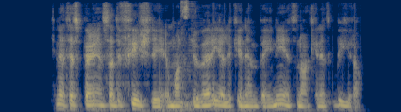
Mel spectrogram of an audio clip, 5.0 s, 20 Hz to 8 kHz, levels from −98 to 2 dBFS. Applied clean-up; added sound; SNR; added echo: neural mask model DeepFilterNet 3.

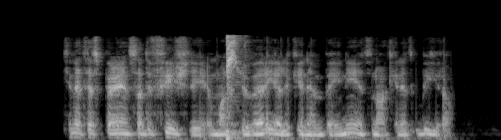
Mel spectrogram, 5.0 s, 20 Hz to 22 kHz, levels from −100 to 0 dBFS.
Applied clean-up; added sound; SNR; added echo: none; Thump, thud; 1 dB; reverberation time 0.3 s.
